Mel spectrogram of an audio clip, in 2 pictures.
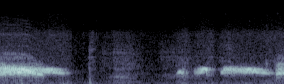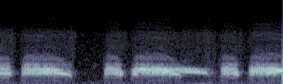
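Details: Spotted dove cooing: a loud opening coo, a quiet pause, then a rhythmic series of short and long hollow notes, some rising slightly before falling, in a distinctive patterned phrase.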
